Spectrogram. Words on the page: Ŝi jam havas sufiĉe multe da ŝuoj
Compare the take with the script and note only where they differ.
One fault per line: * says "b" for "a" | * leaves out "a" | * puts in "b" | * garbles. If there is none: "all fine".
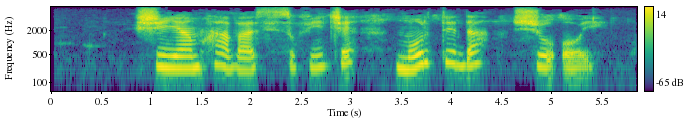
all fine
